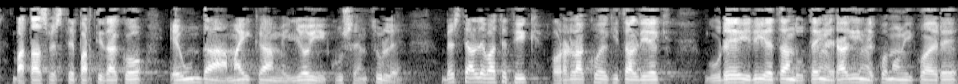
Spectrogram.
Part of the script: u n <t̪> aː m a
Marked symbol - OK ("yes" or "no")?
no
